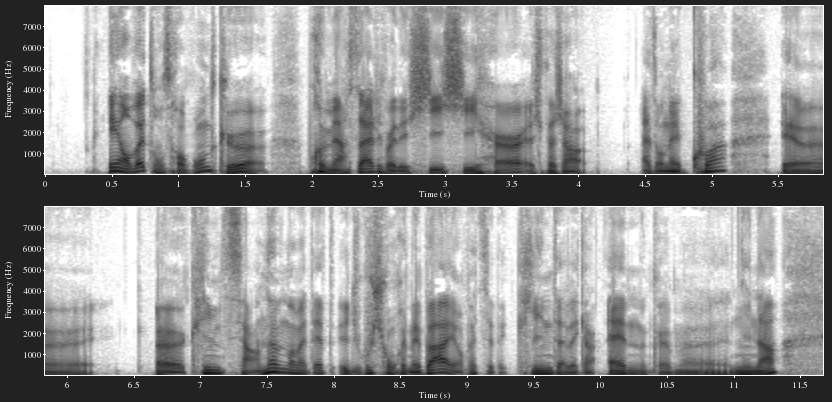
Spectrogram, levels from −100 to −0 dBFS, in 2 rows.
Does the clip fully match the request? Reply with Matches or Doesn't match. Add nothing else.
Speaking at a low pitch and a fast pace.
Matches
